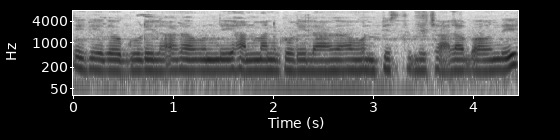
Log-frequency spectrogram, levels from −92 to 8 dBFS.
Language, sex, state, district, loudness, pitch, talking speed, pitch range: Telugu, female, Andhra Pradesh, Chittoor, -15 LUFS, 165 Hz, 135 wpm, 165-170 Hz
